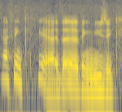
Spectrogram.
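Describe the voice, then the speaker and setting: A man's voice: mid-range voice, very animated, normal speed, gravelly, a little mellow, a little hiss or hum, low-quality recording. A man, answering interview questions hesitantly and chuckling easily. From Australia. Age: 30s. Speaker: guest musician. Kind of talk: casual interview chat.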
